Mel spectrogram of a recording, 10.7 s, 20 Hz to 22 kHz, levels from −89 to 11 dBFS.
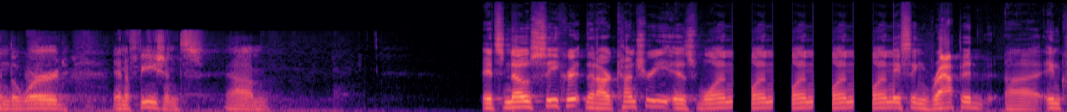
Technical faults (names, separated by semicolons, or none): adaptive stream starting at a low bitrate; stutter with silent gaps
